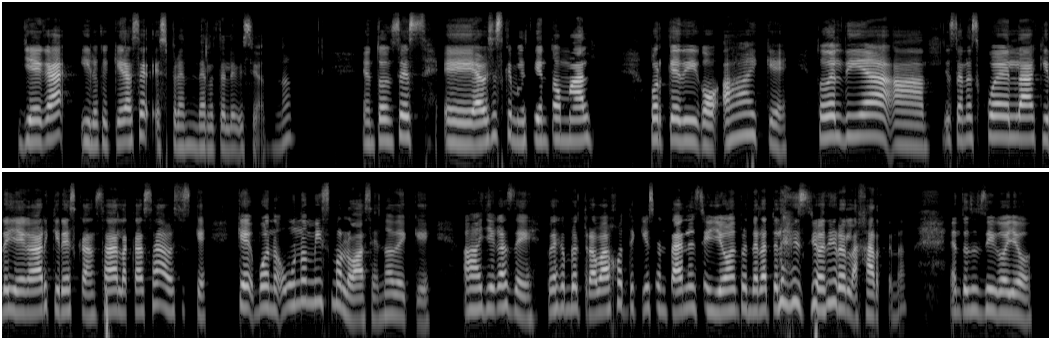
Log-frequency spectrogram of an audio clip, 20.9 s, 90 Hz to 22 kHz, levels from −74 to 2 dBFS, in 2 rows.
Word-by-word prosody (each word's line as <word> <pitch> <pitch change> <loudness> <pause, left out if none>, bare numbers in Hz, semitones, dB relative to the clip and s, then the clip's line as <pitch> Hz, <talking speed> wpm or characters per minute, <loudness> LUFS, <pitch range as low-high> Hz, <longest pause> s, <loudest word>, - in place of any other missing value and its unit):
llega 220 +5 +5
y 215 0 -6
lo 195 - -8
que 205 - -11
quiere 210 +3 +1
hacer 265 +5 -2
es 195 - 0
prender 185 -1 -10
la - - -12
televisión, 175 0 -5
¿no? 230 +7 -19 0.7
Entonces, 230 +4 0 0.2
eh, 205 -2 +5
a 200 - +7
veces, 245 +6 +4
que 270 - -7
me 210 -3 -7
siento 230 +1 -1
mal 225 +1 +5 0.6
porque 235 -1 +1
digo: 210 -4 0
"Ay, 270 +4 -2
que 195 -9 -8 0.3
todo 250 +1 +1
el 255 0 +3
día, 260 0 +5
ah, 195 -2 +1 0.2
está 230 0 -6
en 230 - -7
la 240 - -3
escuela, 250 0 +3
quiere 230 -2 -3
llegar, 215 +2 +3
quiere 220 -1 0
descansar, 205 0 +1
a 225 - +5
la 215 -1 -3
casa", 220 +6 0
a - - +1
veces 220 0 -7
que 185 -2 -6 0.3
que, 255 -2 +4
bueno, 245 -1 -4
uno 275 +5 -4
mismo 295 -2 -3
lo 175 -9 -1
hace, 170 0 -1
no 200 +2 -6
de 185 -2 -5
que, 155 -1 -10 0.3
ah, 235 +1 +1
llegas 245 +1 -2
de, 180 -3 -4
por 225 - -3
ejemplo, 245 +1 -5
el - - -22
trabajo. 220 +8 +1
Te 245 - -13
quieres 245 +2 -5
sentar 220 -4 +2
en 245 - -4
el 250 - -7
sillón, 225 -1 0
prender 225 -2 -3
la 235 - +3
televisión 275 -2 0
y 295 - -1
relajarte, 200 -5 0
¿no? - - -21 0.4
Entonces, 220 0 -7
digo 220 -2 0
yo, 190 -5 0
225 Hz, 205 wpm, -25 LUFS, 205-245 Hz, 0.7 s, a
